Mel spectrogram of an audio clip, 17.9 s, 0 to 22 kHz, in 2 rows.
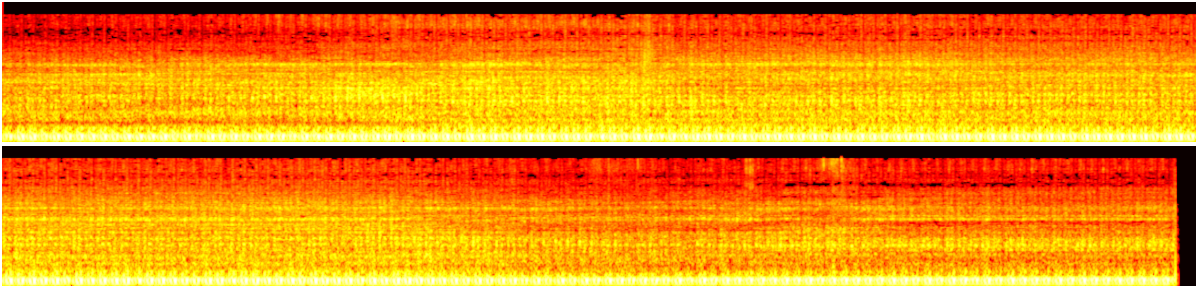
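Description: Ducati Scrambler's 803 cc air-cooled L-twin engine idling steadily, with an even pulsing beat and no revving. It cuts off abruptly near the end.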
